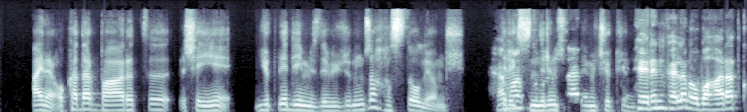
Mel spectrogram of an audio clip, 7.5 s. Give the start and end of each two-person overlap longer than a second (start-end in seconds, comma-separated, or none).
5.0-6.6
